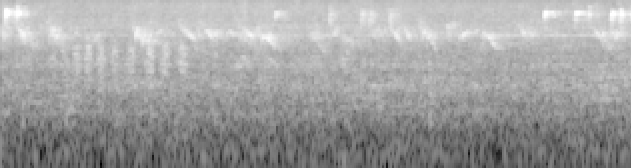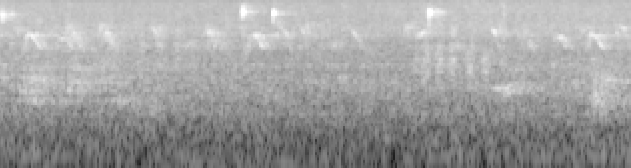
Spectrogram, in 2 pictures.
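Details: European goldfinch singing on a cloudy morning at Oksywie, Poland: faint, quick twittering and tinkling high notes, packed in loose bursts throughout, over a low steady background rumble.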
